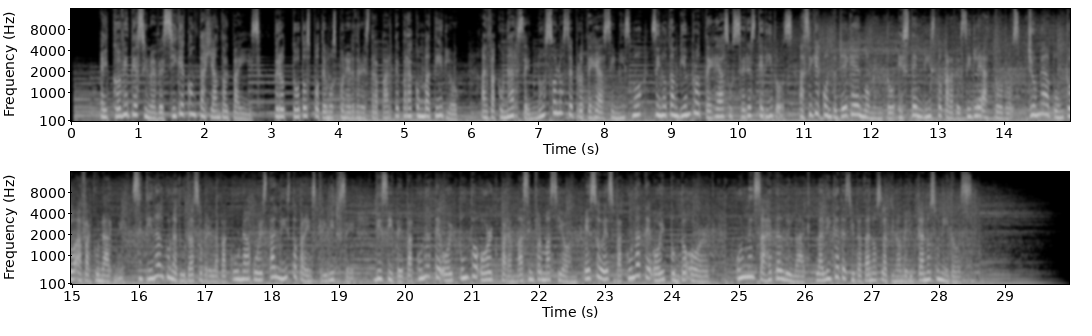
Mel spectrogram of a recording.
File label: radio psa spanish; lulac; vacunate hoy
